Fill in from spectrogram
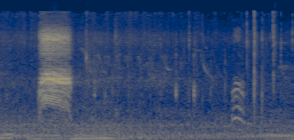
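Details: A single loud, rasping caw from crows gathered to feed, with faint thin chirps from other birds afterward.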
